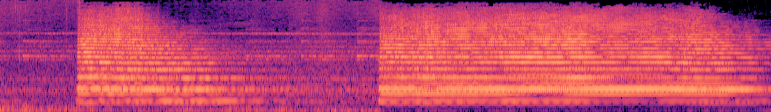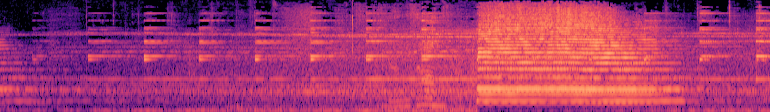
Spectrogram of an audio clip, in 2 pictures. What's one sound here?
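A train horn blows long, loud blasts.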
